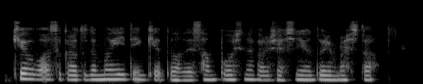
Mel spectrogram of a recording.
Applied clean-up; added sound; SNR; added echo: none; none; none; none.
